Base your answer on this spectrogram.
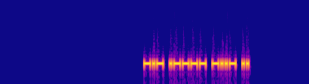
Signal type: Morse code

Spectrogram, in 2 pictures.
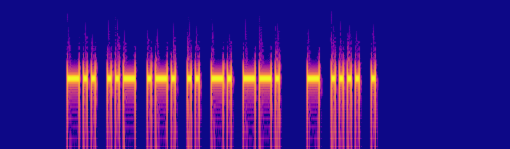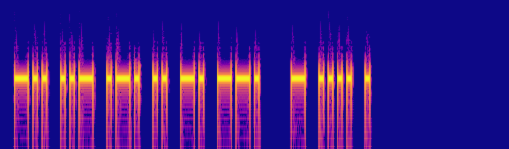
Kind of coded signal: Morse code

